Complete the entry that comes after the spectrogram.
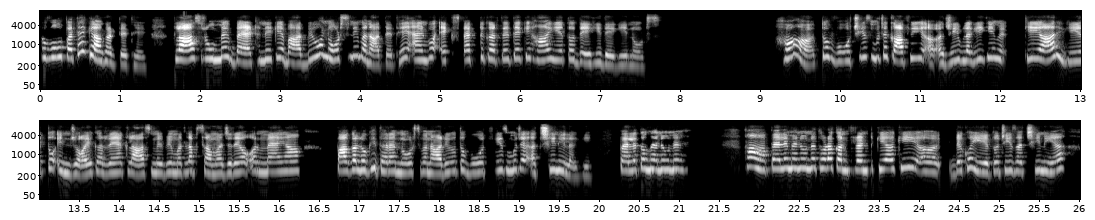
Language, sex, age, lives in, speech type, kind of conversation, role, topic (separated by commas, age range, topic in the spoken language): Hindi, female, 20-24, India, conversation, podcast, guest, Tumne kaise sikha ki 'no' bolna theek hai?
